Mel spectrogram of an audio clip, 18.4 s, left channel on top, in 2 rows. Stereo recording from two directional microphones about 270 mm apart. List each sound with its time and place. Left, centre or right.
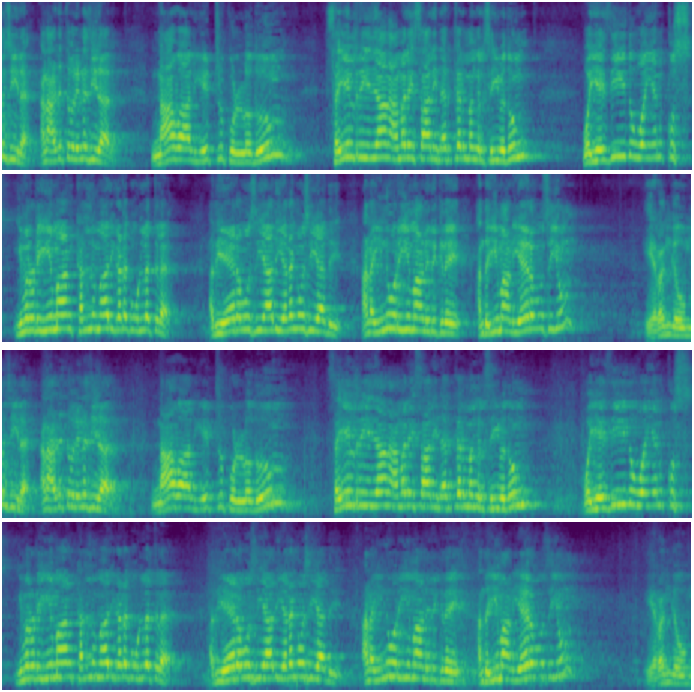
0.1 s a man's voice: left
17.8 s a man's voice: left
